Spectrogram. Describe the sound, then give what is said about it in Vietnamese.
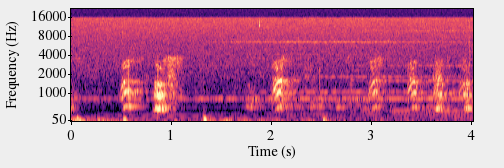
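Dogs barking at night, a series of short, yappy barks in irregular bursts with pauses between them, fairly faint over a low steady hum. “Đầu đó có tiếng chó cắn ma nhấm nha nhấm nhặng vang lên”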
